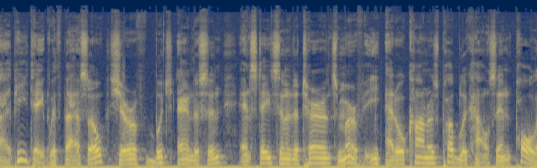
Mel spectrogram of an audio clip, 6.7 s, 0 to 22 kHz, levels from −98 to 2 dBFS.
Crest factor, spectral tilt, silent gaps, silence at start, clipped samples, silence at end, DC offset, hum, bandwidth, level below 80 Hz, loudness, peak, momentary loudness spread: 12 dB; -4.5 dB/octave; none; 0 s; under 0.1%; 0 s; 8%; none; 18 kHz; -32 dBFS; -17 LUFS; -4 dBFS; 4 LU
